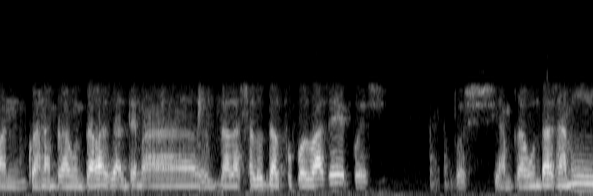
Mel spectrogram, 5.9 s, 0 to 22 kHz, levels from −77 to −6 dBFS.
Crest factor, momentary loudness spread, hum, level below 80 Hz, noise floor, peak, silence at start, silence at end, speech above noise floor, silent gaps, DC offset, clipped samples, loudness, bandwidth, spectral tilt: 20 dB; 14 LU; none; -60 dBFS; -51 dBFS; -6 dBFS; 0 s; 0 s; 26 dB; none; under 0.1%; under 0.1%; -25 LUFS; 4.3 kHz; -8 dB/octave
